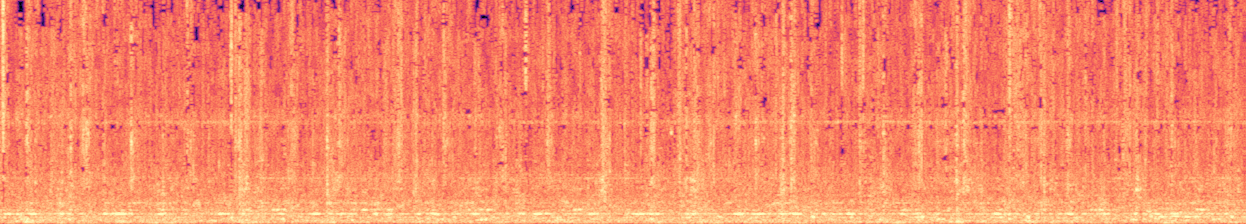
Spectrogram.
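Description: Toroidal coil winding machine running as its shuttle ring turns through the core, laying copper wire onto a transformer coil. A steady tone runs under a dense, irregular rattle of small clicks.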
